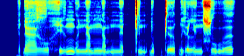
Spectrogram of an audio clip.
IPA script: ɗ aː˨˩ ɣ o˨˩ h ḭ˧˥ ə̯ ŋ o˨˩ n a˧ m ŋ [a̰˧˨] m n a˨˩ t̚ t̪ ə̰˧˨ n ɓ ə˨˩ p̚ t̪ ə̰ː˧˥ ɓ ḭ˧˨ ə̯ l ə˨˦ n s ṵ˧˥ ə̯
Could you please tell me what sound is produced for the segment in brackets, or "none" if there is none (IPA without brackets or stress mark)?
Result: a̰˧˨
